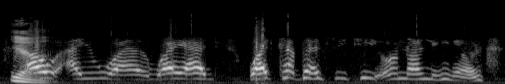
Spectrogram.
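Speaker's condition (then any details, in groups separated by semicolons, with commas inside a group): Cerebral palsy; since childhood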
